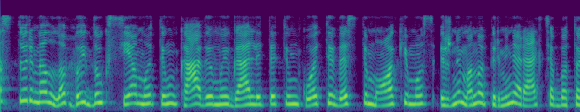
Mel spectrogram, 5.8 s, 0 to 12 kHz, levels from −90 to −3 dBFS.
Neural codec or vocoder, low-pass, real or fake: codec, 16 kHz, 8 kbps, FunCodec, trained on LibriTTS, 25 frames a second; 7.2 kHz; fake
